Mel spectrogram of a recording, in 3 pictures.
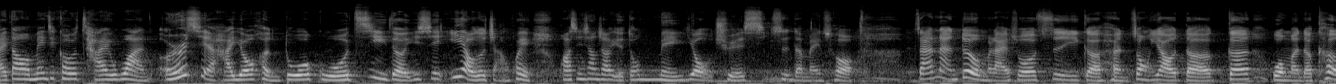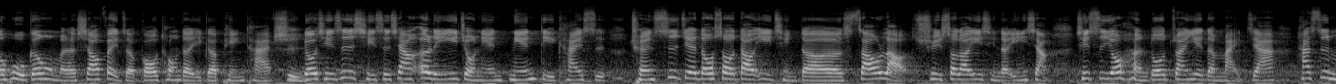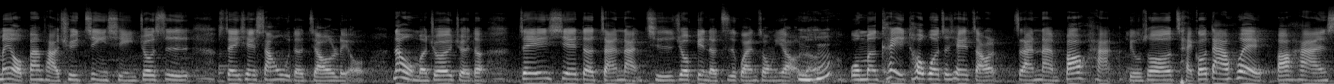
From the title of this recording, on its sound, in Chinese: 2022 Medical Taiwan台灣國際醫療暨健康照護展 -Live Podcast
